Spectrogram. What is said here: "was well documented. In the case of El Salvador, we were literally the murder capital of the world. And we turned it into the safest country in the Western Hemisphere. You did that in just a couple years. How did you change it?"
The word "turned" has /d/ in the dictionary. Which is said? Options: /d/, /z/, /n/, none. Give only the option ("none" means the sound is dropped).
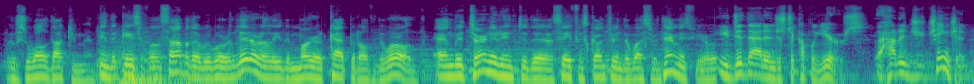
none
